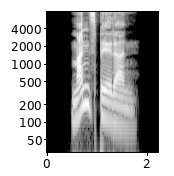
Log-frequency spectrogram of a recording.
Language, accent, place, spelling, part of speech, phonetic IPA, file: German, Germany, Berlin, Mannsbildern, noun, [ˈmansˌbɪldɐn], De-Mannsbildern.ogg
- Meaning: dative plural of Mannsbild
